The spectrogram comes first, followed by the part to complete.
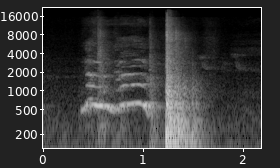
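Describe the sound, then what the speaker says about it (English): A door gives a sharp thunk as it opens or bangs, just after a brief voice or whine, then a short resonant decay dies away. "I'm going to jump up and open the door."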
